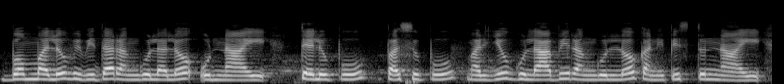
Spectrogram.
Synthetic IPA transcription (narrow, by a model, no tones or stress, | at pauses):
bomːɐluʋiʋid̪ʱɐɾɐŋɡulɐlo̞ːʔunːaːjit̪e̞lupupɐsupumɐɾijuɡulaːbʱiɾɐŋɡulːo̞ːkɐnipist̪unːaːji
